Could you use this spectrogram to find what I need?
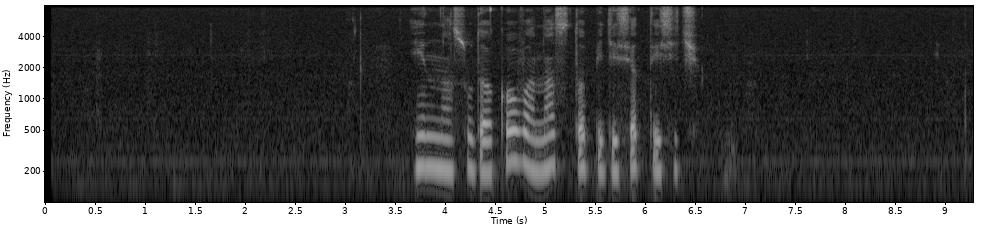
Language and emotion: Russian, neutral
